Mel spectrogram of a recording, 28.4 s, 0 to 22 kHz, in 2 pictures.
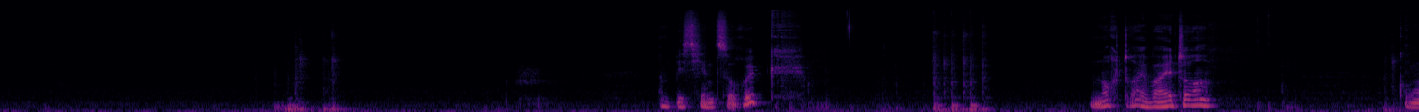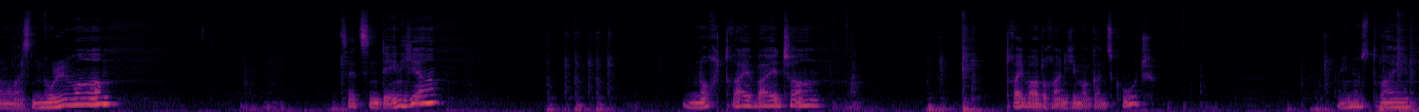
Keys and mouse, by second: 2.8 r, 9.2 Right, 9.4 Right, 9.6 Right, 12.5-14.3 drag, 19.6 Right, 19.9 Right, 20.1 Right, 22.5-23.8 drag, 25.8-28.1 drag.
